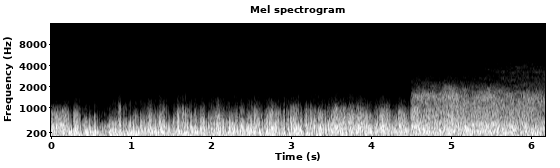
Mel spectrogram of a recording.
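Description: Heavy surf breaking: a loud, deep, steady rumble of crashing water. About four and a half seconds in, the sound abruptly turns brighter and more hissing.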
